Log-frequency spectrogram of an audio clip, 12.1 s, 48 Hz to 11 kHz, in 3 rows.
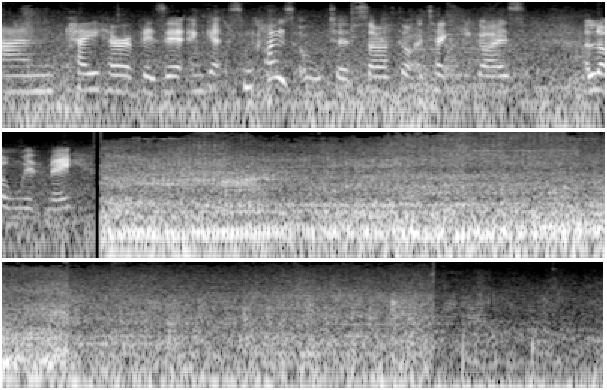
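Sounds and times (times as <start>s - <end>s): road traffic: 0.0s - 12.0s
heavy vehicle engine rumble: 4.6s - 12.0s.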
